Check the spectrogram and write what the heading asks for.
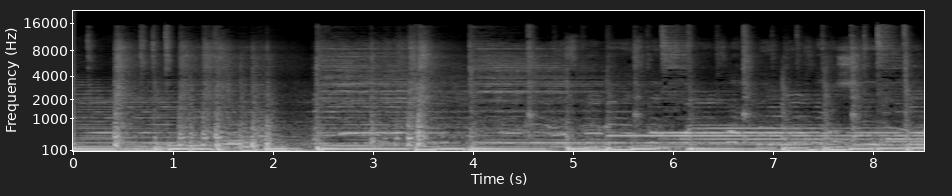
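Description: A live band playing: drum kit hits with snare and cymbals over an electric bass line, with sustained higher notes joining about five seconds in.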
